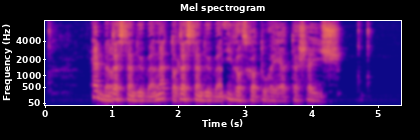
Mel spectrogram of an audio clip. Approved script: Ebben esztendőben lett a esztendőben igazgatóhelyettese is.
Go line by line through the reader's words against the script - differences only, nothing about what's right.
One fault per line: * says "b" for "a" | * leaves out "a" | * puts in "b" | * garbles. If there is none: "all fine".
all fine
